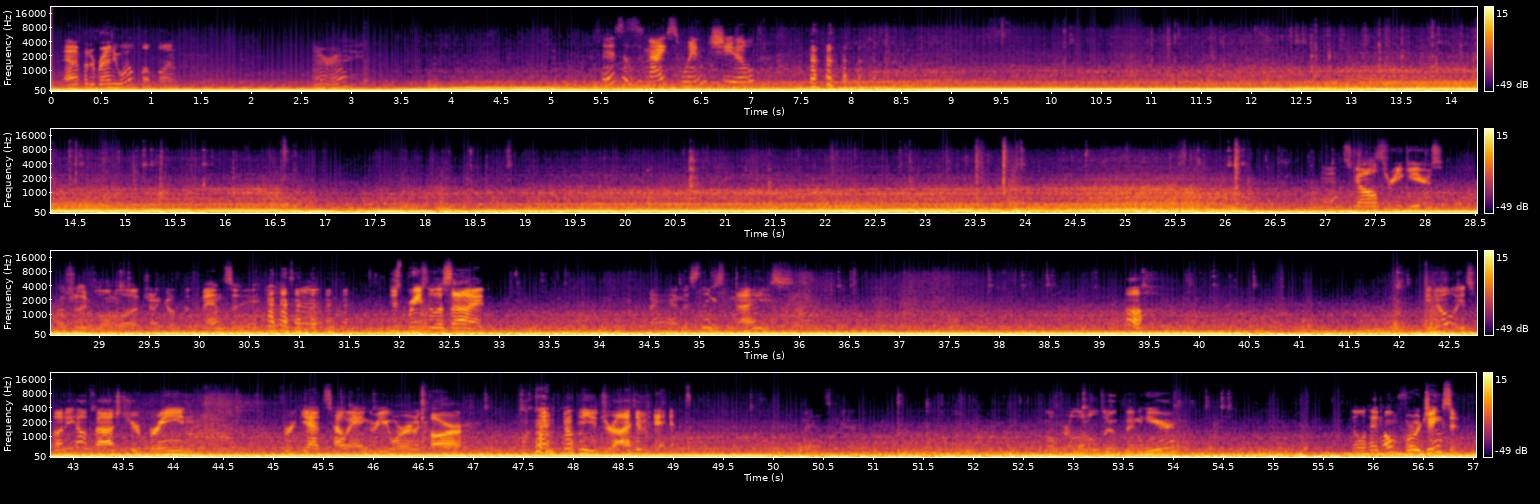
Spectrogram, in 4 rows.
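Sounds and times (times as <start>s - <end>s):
car engine accelerating through gears: 3.1s - 57.0s.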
